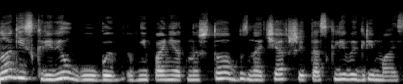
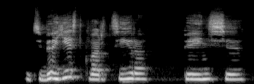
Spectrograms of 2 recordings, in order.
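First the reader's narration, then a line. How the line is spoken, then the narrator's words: Skeptical snort. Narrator (Russian): Безногий хмыкнул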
